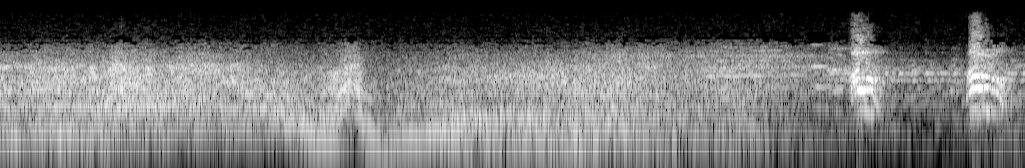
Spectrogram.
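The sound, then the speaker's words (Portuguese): A loud airplane engine drones steadily, its pitch dropping sharply midway as if throttling down, then two short, bright whining surges cut through near the end, as the pilot attempts a forced landing in darkness. “Tinha de localizar o meu companheiro e, sem demora, tentei fazer uma aterrissagem forçada.”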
